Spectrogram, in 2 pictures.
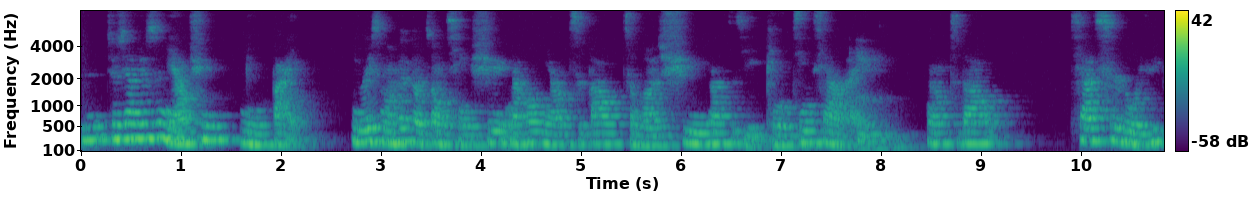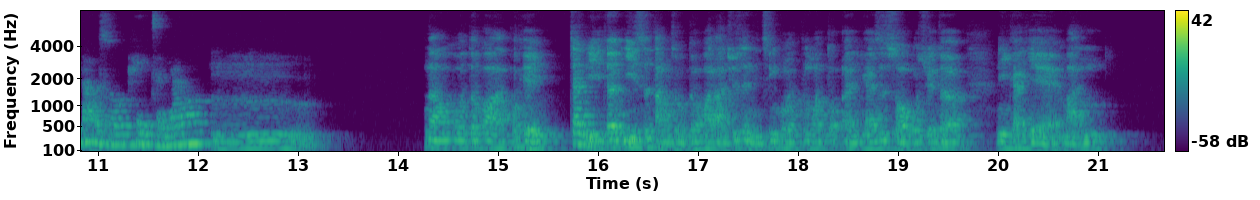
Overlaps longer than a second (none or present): none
